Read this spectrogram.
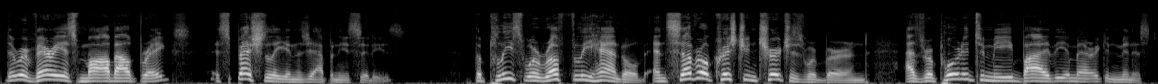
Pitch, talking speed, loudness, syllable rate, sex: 160 Hz, 150 wpm, -18 LUFS, 5.7 syllables/s, male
